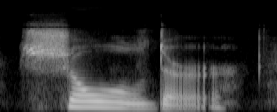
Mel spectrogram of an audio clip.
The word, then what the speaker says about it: shoulder: lunch date lunch date shoulder shoal it looks like oh you but we just say oh show der and this is very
